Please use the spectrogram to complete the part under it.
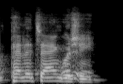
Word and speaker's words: Penetanguishene: P-E-N-E. – Oh, yeah. That's a tough one. Penetanguishene. – What is that? – Well, that's the town that I'm from. Hold on. Let me just. – That's I'm in Penetanguishene.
